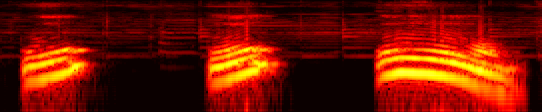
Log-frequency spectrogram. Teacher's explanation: ये 3 लिखा हुआ है, तो ये 3 क्या व्यक्त करता है? ऊ को 3 गुना समय देना, तो इसकी प्लुत संज्ञा होती है।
